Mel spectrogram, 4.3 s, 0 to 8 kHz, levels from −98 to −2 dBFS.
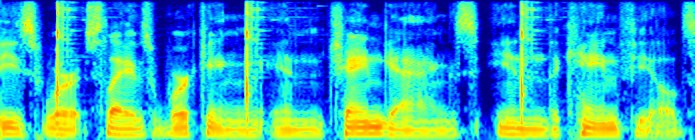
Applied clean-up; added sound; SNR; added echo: none; Shatter; 4 dB; none.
